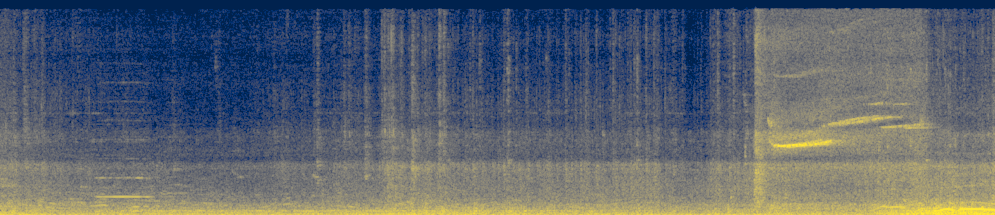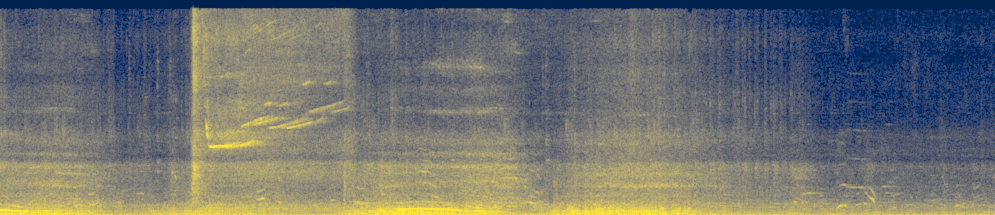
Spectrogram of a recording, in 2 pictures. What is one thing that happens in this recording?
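Wind rushes loudly past a microphone on a moving ride.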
